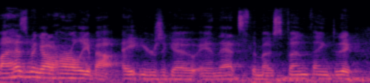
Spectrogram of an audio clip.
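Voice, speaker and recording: A woman talking at a very fast pace amid audible room echo. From western North Carolina, Haywood County. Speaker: credit union representative. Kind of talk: presentation. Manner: casual, folksy.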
